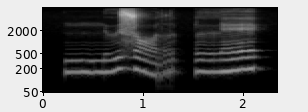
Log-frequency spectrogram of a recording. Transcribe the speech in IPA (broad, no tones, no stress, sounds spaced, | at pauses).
nː ɯ z ɔ r | lː ɛ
